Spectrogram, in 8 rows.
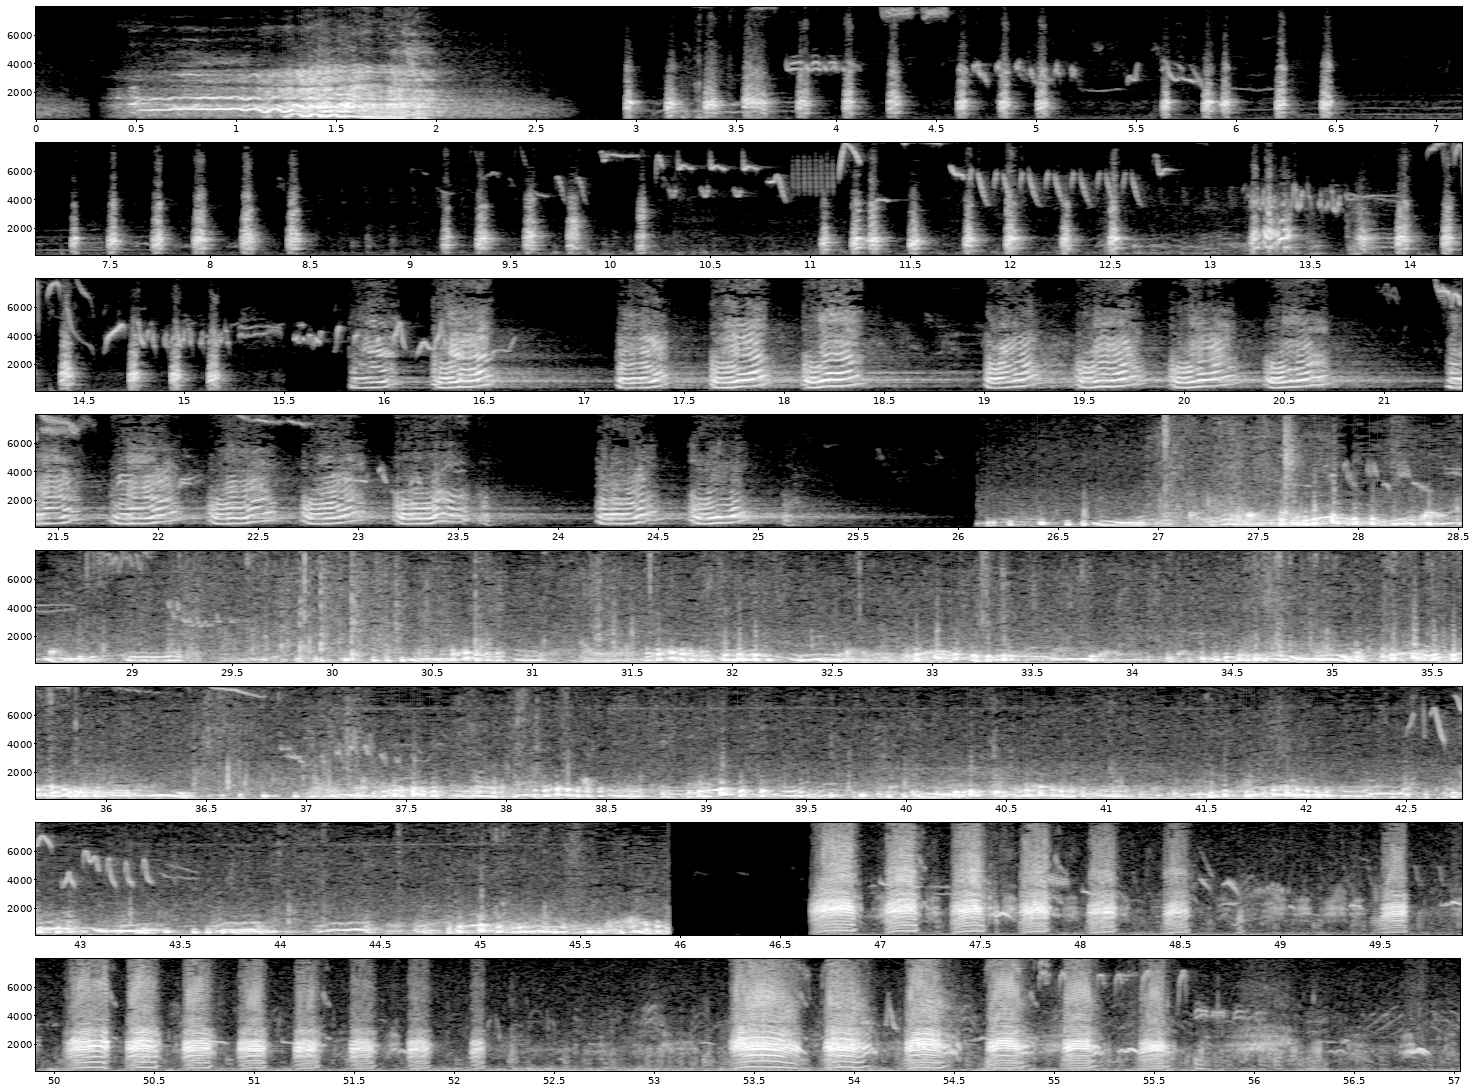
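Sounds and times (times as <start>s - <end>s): pigeons cooing: 1.1s - 2.0s, 26.1s - 46.0s
ducks quacking: 26.1s - 46.0s, 46.7s - 57.0s.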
